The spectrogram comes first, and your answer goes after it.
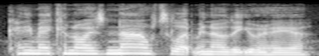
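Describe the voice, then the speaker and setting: A woman's voice: mid-range voice, brisk. A woman paranormal investigator calling out to a spirit and coaxing others, in a coaxing way.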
